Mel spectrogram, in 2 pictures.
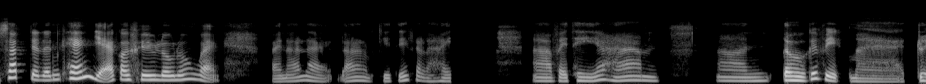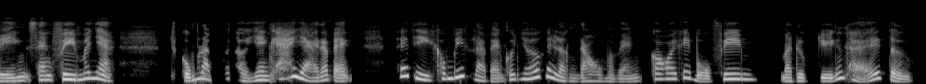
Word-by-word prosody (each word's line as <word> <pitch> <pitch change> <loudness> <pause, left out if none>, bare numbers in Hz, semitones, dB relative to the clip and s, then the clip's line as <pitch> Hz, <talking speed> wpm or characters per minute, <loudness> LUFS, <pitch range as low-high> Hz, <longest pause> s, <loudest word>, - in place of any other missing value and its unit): sách 315 0 +5
cho 220 - +3
đến 200 +2 0
khán 285 +7 +6
giả - - +4
coi 220 -1 +2
phim 210 -1 +3
luôn, 200 0 +3
đúng 210 +2 +1
hông 245 -1 -3
bạn? 200 - -2 0.5
Phải 135 +1 -8
nói 155 +5 -7
là 175 -6 -6 0.2
đó 160 - -9
là 180 - -6
một 170 - -9
chi 145 - -9
tiết 180 +4 -4
rất 195 - -8
là 145 - -12
hay. 150 +1 -9 0.8
À, 160 -1 -5
vậy 155 -1 -2
thì 170 -1 -3
á 220 +3 -3
hả, 190 +1 -3 0.7
ờ, 175 - -9 0.6
từ 190 -2 +7
cái 265 - +4
việc 195 - +2
mà 135 -3 -7 0.2
truyện 160 +1 +1
sang 210 0 -1
phim 230 +1 +5
á 270 - +4
nha, 240 - +3 0.6
ch - - -16
cũng 165 +9 +3
là 275 - +3
một 215 - -11
cái 270 - -13
thời 160 -4 -4
gian 200 +2 +2
khá 210 - 0
dài 210 - +2
đó 205 - +2
bạn. - - +1 0.5
Thế 385 - +5
thì 240 -8 +2
không 260 +7 -1
biết 355 - +3
là 180 -4 -2
bạn 140 -1 -5
có 230 - -2
nhớ 260 +6 +3
cái 345 - +3
lần 160 -9 -3
đầu 150 +1 -5
mà 140 - -6
bạn 135 +2 -7
coi 255 +1 -1
cái 295 +1 -1
bộ 135 -2 -1
phim 245 -1 +2 0.2
mà 155 0 -1
được 155 -1 -2
chuyển 155 - +2
thể 265 -3 -1
từ 135 - 0
195 Hz, 225 wpm, -22 LUFS, 155-240 Hz, 0.8 s, từ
